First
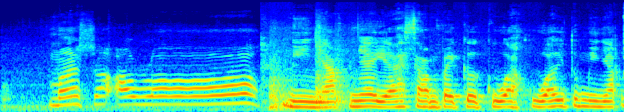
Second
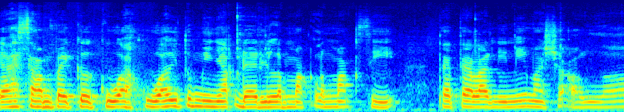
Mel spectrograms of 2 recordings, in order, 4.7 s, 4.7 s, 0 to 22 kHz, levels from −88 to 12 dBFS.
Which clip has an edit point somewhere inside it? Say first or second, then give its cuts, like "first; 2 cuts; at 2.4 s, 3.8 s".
first; 1 cut; at 2.0 s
